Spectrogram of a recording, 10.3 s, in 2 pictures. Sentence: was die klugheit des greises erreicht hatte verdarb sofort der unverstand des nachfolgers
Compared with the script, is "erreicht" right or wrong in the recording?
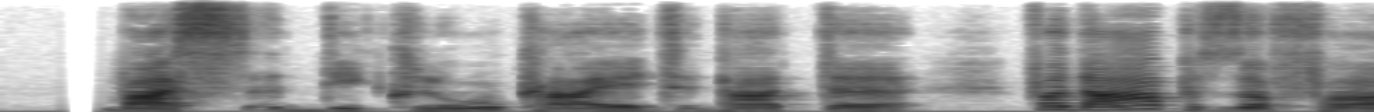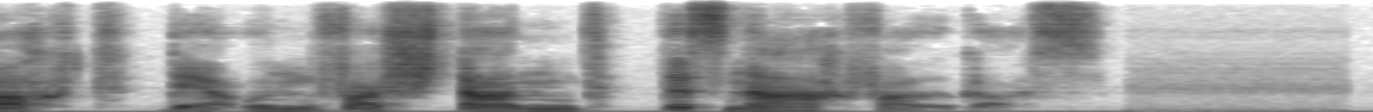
wrong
